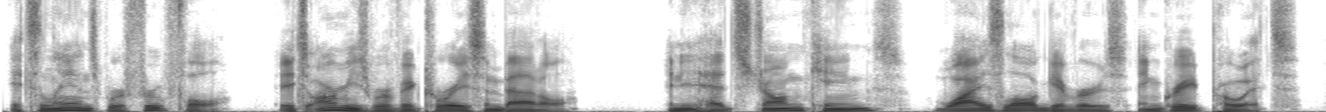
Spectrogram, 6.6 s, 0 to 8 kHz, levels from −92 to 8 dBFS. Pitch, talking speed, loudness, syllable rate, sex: 110 Hz, 180 wpm, -18 LUFS, 5.2 syllables/s, male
